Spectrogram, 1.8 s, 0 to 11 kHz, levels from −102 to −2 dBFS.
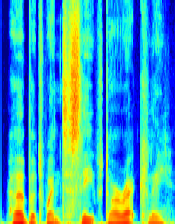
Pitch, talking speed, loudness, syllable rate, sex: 100 Hz, 170 wpm, -22 LUFS, 5.4 syllables/s, male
